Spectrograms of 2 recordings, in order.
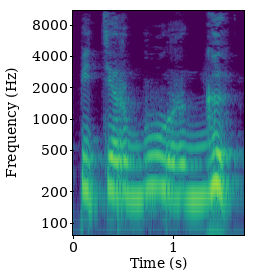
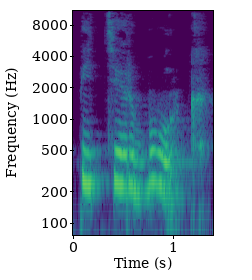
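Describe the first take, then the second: First: The word ends with a voiced g sound. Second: The word ends with a voiceless k sound. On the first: The speaker calls it wrong. "Takes too much effort from your throat. Peterburg. No" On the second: The speaker calls it right. "So G, when you say it, becomes K"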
